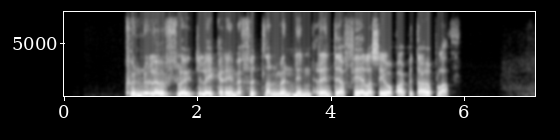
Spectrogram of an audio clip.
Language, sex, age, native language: Icelandic, male, 20-29, Icelandic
